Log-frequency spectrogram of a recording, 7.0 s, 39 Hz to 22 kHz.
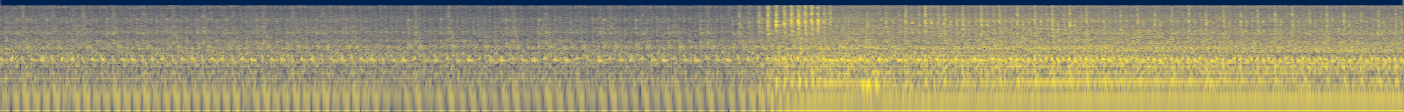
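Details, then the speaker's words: Massey Ferguson 30B loader tractor, started after sitting over 14 years: a steady diesel chug at about four beats a second that loads up and grows louder with a faint whine; it runs strong and even, though the steering is not working. "reverse works looks like it's gonna have a few bugs to work out but overall it sounds like a pretty strong running little tractor"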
